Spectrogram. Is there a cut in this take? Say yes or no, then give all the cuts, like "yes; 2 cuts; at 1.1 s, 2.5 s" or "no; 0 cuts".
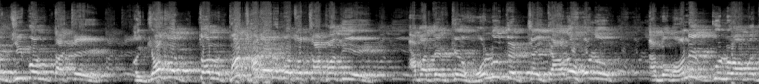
no; 0 cuts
